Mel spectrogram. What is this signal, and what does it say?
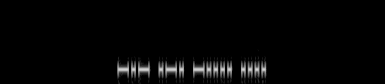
Morse code, heard as a keyed tone, about 34 wpm, 700 Hz. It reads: KR6H
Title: USA Call Signs - 4 Characters - Repeated 3x - 35wpm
